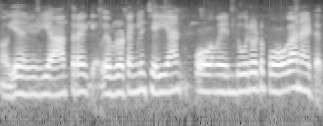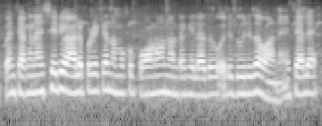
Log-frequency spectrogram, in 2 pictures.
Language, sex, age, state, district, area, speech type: Malayalam, female, 45-60, Kerala, Alappuzha, rural, spontaneous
